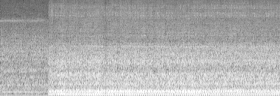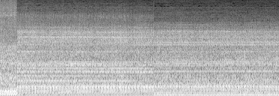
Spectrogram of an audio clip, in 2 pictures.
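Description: A tractor engine rumbles loudly and steadily.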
